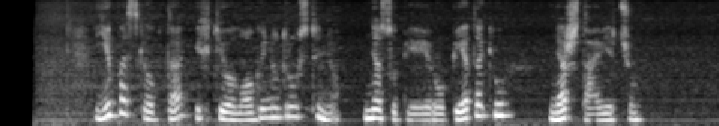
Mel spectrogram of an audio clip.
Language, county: Lithuanian, Kaunas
